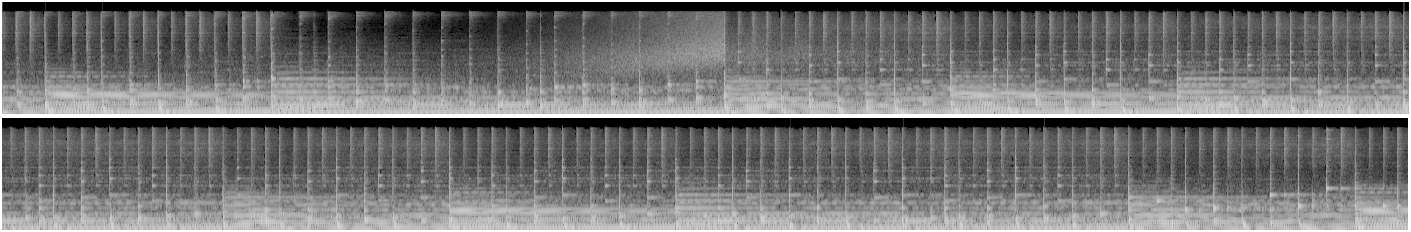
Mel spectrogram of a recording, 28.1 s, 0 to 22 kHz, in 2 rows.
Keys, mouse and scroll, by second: 0.7 shift+click, 2.2 shift+click, 3.8-4.8 shift+drag, 6.9-11.3 drag, 11.5 ctrl+z, 12.1 click, 13.0 click, 14.0 shift+click, 15.7-17.9 drag, 18.1 click, 18.4 alt+middle click, 19.7 click, 21.0 alt+middle click, 21.8 drag, 22.4-23.2 alt+middle drag, 23.9 alt+middle click, 24.5-26.7 ctrl+z, 27.2 alt+shift+middle click, 27.7 click.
